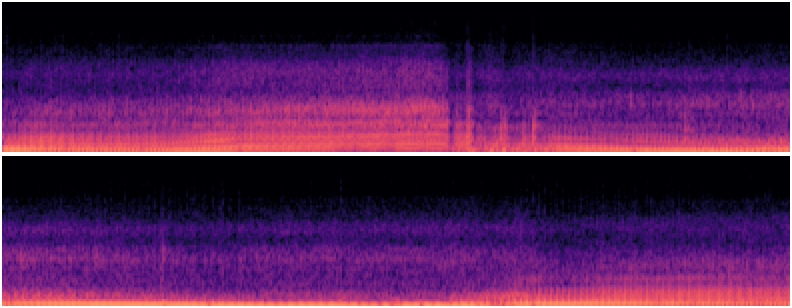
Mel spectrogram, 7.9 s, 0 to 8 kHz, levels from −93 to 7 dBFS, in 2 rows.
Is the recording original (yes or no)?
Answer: no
